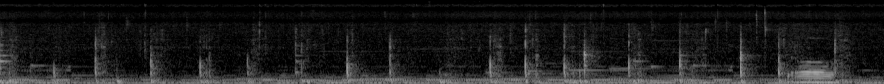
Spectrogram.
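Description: Pork fat renders and fries in a pan while cabbage is being sautéed, giving a steady low sizzle with frequent sharp pops and crackles and the occasional scrape of stirring.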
